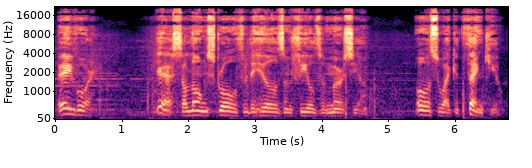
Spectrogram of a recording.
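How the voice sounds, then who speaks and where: A battle-hungry Viking lord from a video game, acted by a man. He speaks with deliberate, formal courtesy and proud fatalism. Faint music sits behind the voice. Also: mid-range voice, close to an everyday voice. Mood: wry respect.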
